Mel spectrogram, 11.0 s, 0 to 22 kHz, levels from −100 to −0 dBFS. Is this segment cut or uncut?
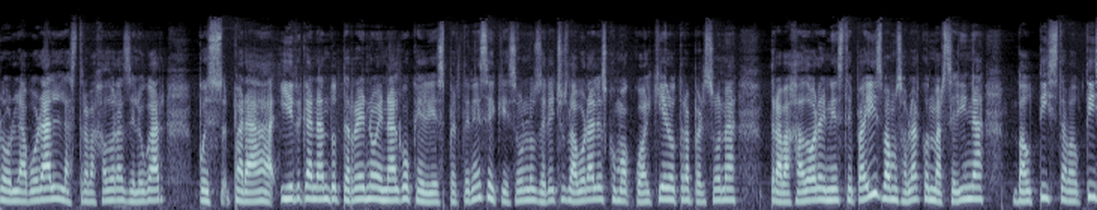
uncut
